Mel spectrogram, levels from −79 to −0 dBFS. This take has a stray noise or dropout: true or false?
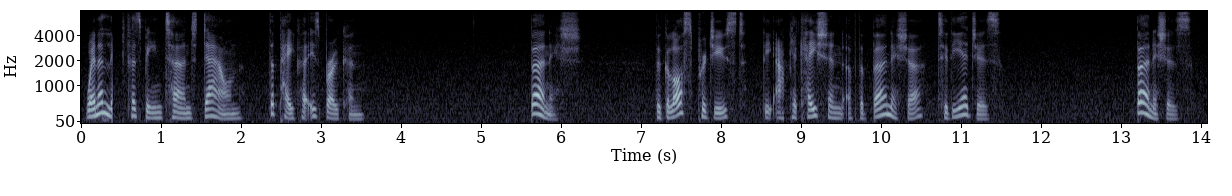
true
